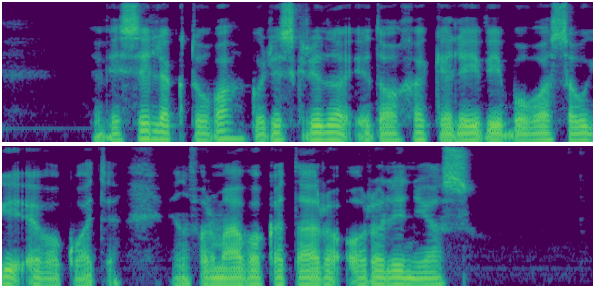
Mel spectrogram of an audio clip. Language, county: Lithuanian, Vilnius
